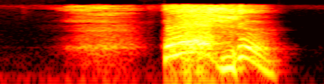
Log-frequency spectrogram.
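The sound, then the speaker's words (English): A single loud sneeze: a breathy, hissing inhale builds for a moment, then a sharp explosive burst that trails off quickly. No talking. “I'm going to sneeze.”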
